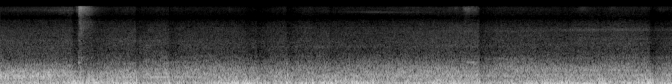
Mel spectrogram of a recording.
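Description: MTR East Rail line electric multiple-unit train moving along the platform close by, a steady rumble of wheels and running gear. Two brief sharp high-pitched sounds come through, about a second in and near five seconds.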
